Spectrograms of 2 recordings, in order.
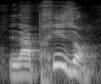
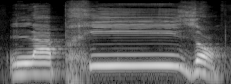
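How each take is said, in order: First: Said in the usual way. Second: Prison much higher and slow, Z buzzed; stretched z sound. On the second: Shown as a demonstration. Teacher models the word slowly.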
